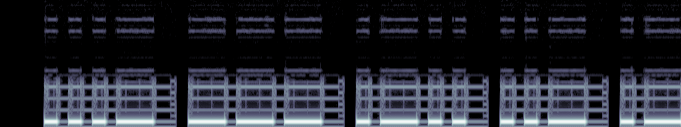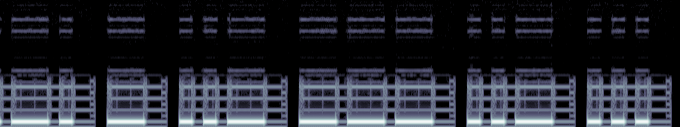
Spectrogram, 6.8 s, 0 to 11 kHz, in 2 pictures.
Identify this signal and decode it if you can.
Morse code, heard as a keyed tone, about 20 wpm, 500 Hz. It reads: VOLUPTUOUS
